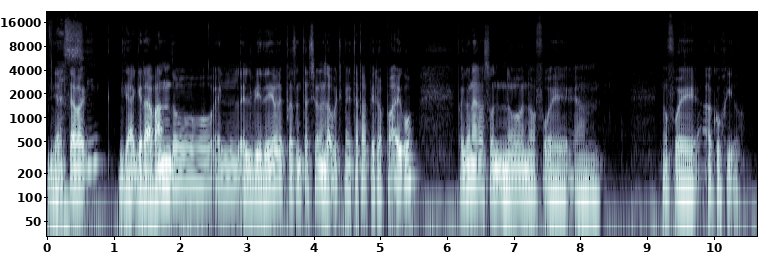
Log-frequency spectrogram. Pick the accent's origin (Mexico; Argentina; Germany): Germany; yo soy alemán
